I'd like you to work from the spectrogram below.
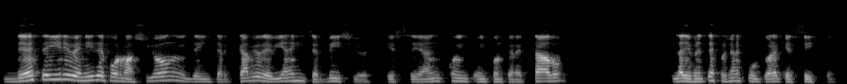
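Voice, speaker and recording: Guy lecturing a class, keeps asking "right?", bright tense voice, dry sound. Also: a little high, normal speed, slightly rough, dry recording. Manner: explanatory, frequent rhetorical "¿cierto?" checks. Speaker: teacher.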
